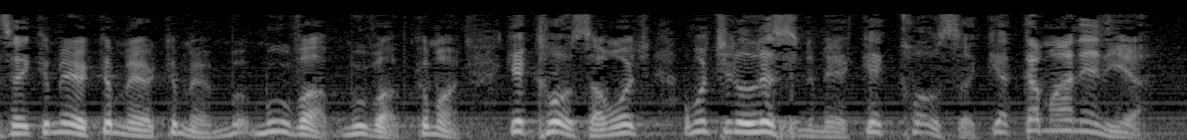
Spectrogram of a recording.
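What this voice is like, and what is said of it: Put-on New York accent. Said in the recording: “maybe from New York ... New York accent ... New York or Boston”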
